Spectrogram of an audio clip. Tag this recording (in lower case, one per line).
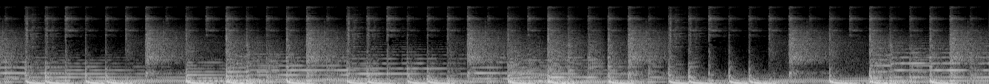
music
